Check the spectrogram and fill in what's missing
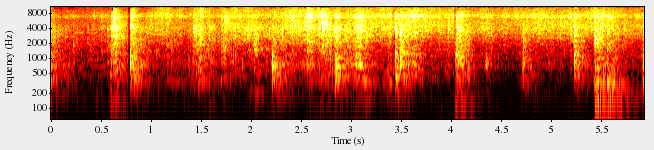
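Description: Masala with cumin powder for a rajma curry is stir-fried in a pan. A spoon scrapes and knocks repeatedly against the pan over a continuous close sizzle, with no one talking.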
